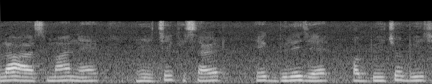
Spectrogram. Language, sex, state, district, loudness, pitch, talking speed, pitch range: Hindi, male, Uttarakhand, Uttarkashi, -16 LUFS, 175 Hz, 180 wpm, 170-185 Hz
